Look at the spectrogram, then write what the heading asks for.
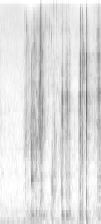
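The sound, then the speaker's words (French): Someone takes a drink: a series of short, wet sips and gulps, several soft liquid bursts in quick succession, fairly quiet, with no talking. “Je bois un coup et on reprend la question.”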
